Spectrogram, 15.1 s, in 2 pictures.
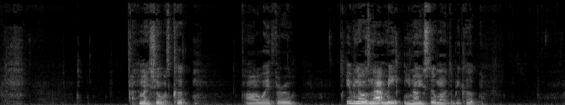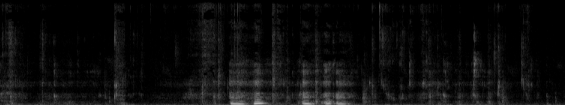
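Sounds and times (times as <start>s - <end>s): wet chewing and lip smacking: 0.6s - 1.8s, 4.1s - 4.6s, 6.6s - 15.0s.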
